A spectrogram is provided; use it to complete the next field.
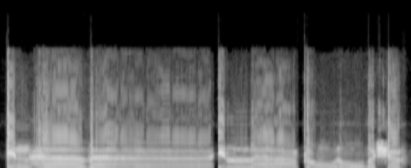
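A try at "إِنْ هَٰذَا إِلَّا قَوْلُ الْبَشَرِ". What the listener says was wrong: Ada lam sukun di sana ya. Dibaca. Ulang lagi.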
